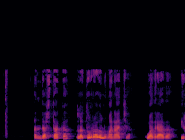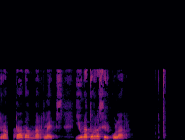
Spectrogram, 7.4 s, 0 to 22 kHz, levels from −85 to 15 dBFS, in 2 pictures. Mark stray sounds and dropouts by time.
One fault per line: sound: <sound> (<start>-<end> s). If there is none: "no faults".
sound: dropout (3.9-4.0 s)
